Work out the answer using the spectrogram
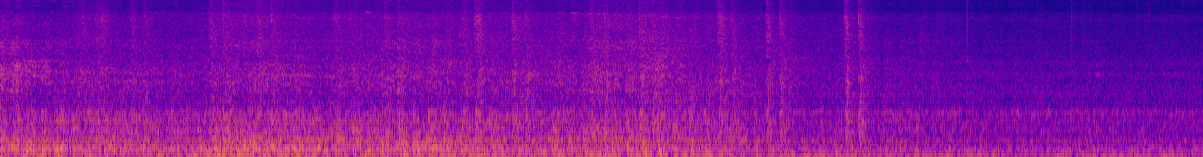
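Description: Rajdhani Express coaches rushing past at speed, wheels clattering over the rail joints. The noise eases off over the last few seconds as the end of the train goes by.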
